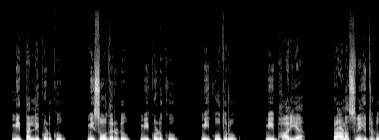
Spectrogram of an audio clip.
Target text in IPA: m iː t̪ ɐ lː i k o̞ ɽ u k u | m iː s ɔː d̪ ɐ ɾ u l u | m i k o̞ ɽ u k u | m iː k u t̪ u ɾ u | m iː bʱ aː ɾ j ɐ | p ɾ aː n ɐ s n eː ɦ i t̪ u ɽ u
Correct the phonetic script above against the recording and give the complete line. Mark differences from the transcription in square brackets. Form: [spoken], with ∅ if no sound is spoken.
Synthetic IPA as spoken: m iː t̪ ɐ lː i k o̞ ɽ u k u | m iː s ɔː d̪ ɐ ɾ u [ɽ] u | m [iː] k o̞ ɽ u k u | m iː k [uː] t̪ u ɾ u | m iː bʱ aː ɾ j ɐ | p ɾ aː [ɳ] ɐ s n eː ɦ i t̪ u ɽ u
